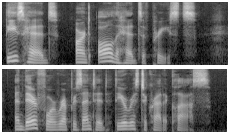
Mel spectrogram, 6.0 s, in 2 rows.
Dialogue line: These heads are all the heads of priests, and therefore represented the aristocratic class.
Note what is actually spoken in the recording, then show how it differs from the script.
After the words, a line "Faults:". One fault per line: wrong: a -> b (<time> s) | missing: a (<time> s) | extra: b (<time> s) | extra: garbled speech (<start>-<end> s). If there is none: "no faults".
These heads aren't all the heads of priests, and therefore represented the aristocratic class.
Faults:
wrong: are -> aren't (1.0 s)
